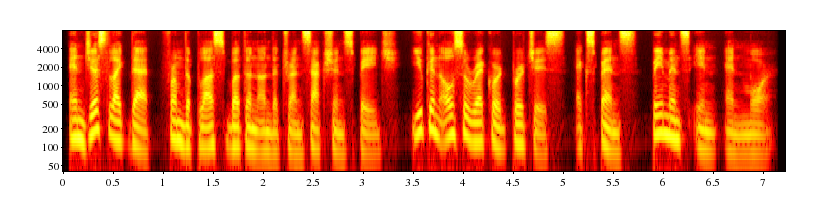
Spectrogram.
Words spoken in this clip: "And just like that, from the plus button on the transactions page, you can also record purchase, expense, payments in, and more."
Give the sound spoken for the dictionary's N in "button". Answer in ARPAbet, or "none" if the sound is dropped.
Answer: N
